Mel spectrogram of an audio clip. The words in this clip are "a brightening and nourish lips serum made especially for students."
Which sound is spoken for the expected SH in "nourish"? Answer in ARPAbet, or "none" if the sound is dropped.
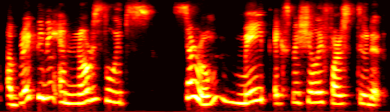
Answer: S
